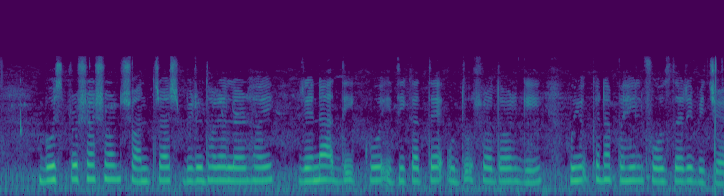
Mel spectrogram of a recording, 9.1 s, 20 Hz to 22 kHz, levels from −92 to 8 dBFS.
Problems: none marked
